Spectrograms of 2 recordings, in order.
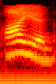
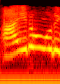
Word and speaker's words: iron: 자, 다림질하다 iron, I-R-O-N. 이거 아이롱으로 읽는 분 안 계시죠? 아이롱 파마라고 하시면 안 돼요. iron입니다. We do not pronounce R. R 발음 안 해요.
